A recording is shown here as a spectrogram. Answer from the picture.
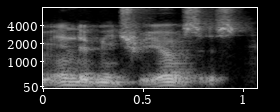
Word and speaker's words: endometriosis: But Meredith, and I'm always afraid I'm going to mispronounce this. Uh, is it endometriosis?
